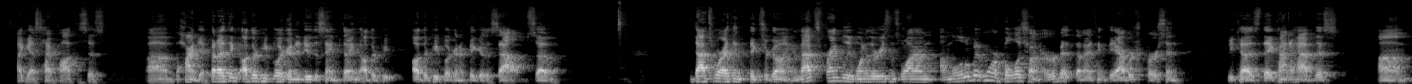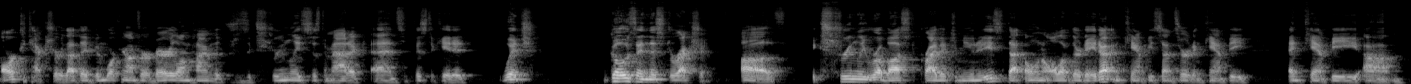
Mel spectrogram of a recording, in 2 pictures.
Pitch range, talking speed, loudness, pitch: 95-125 Hz, 235 wpm, -23 LUFS, 110 Hz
